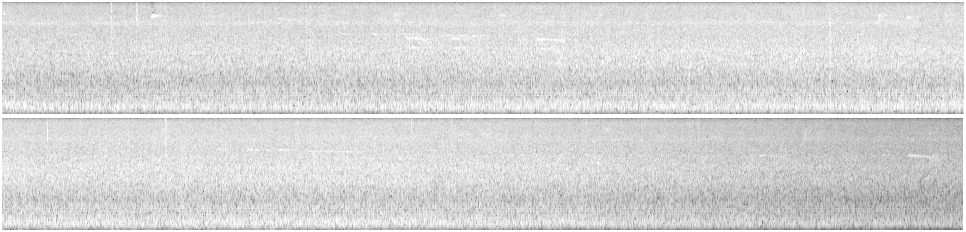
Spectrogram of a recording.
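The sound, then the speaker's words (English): Early morning rain falling outdoors, a soft, even hiss of steady rainfall that continues unbroken for the whole stretch with no voices. “I was going to record outside today, but here comes an early morning rain.”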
